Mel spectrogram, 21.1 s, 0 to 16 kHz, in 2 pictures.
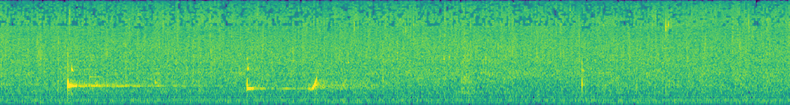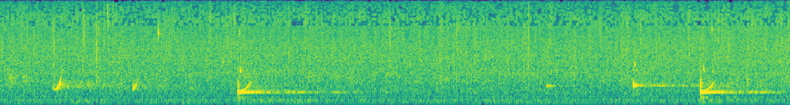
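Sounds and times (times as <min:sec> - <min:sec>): soft rain hiss: 0:00.0 - 0:21.0
water drips plinking: 0:00.8 - 0:06.2, 0:11.1 - 0:21.0.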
